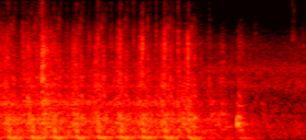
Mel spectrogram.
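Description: Sewing machine stitching through a handmade holiday card, a steady rapid needle rattle running continuously up close, then a brief sharp snag near the end.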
